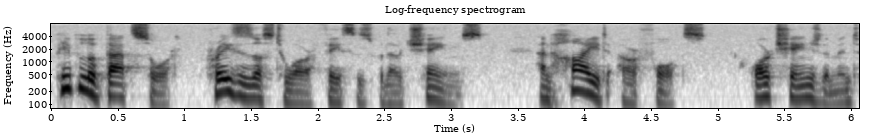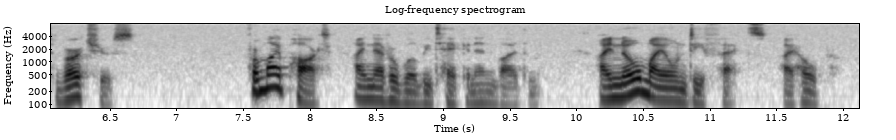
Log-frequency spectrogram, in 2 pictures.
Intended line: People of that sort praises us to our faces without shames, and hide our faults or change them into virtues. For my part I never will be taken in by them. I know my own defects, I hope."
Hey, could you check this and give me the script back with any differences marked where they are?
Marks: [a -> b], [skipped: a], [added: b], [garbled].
People of that sort praises us to our faces without shames, and hide our faults or change them into virtues. For my part I never will be taken in by them. I know my own defects, I hope."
